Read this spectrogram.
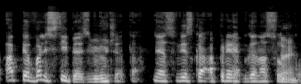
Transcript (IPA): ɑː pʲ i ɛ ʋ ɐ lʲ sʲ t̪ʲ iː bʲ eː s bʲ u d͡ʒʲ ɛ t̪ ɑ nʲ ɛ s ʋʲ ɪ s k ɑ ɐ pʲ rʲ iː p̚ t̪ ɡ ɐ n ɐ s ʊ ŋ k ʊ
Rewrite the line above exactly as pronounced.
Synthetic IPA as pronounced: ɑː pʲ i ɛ ʋ ɐ lʲ sʲ t̪ʲ iː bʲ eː s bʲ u d͡ʒʲ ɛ t̪ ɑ nʲ ɛ s ʋʲ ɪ s k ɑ ɐ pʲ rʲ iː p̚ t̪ ɡ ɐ n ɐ s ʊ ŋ k ʊ

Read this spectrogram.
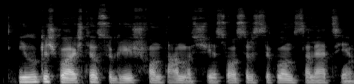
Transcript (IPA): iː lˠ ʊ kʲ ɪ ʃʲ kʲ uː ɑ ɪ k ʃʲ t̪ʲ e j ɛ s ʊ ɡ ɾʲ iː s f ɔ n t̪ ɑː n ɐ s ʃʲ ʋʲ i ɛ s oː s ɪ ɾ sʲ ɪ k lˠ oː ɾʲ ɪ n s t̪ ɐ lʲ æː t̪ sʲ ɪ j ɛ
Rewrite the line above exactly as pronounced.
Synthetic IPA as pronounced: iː lˠ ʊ kʲ ɪ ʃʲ kʲ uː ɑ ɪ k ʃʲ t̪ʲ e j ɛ s ʊ ɡ ɾʲ iː ʃ f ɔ n t̪ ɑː n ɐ s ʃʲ ʋʲ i ɛ s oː s ɪ ɾ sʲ ɪ k lˠ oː ɪ n s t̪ ɐ lʲ æː t̪ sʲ ɪ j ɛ

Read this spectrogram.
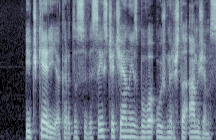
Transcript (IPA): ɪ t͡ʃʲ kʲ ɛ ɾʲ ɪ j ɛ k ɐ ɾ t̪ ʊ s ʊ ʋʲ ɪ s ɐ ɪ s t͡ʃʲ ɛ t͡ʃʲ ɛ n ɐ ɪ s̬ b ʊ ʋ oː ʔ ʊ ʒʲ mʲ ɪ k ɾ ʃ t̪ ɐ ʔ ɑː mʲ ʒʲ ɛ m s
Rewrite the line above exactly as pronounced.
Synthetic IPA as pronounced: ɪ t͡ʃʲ kʲ ɛ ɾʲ ɪ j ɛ k ɐ ɾ t̪ ʊ s ʊ ʋʲ ɪ s ɐ ɪ s t͡ʃʲ ɛ t͡ʃʲ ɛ n ɐ ɪ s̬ b ʊ ʋ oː ʔ ʊ ʒʲ mʲ ɪ ɾ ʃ t̪ ɐ ʔ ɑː mʲ ʒʲ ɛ m s

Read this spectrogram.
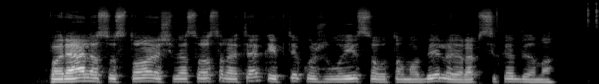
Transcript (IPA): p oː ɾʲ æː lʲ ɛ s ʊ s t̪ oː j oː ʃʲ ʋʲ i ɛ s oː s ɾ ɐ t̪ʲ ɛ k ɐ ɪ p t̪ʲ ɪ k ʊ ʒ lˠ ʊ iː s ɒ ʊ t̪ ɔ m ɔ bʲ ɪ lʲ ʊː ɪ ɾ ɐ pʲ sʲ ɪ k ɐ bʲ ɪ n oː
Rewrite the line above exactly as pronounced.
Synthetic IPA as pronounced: p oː ɾʲ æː lʲ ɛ s ʊ s t̪ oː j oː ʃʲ ʋʲ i ɛ s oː s ɾ ɐ t̪ʲ ɛ k ɐ ɪ p t̪ʲ ɪ k ʊ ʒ lˠ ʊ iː s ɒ ʊ t̪ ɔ m ɔ bʲ ɪ lʲ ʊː ɪ ɾ ɐ pʲ sʲ ɪ k ɐ bʲ ɪ n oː

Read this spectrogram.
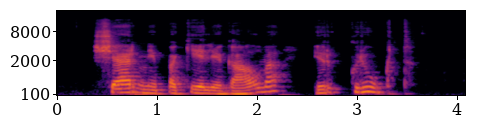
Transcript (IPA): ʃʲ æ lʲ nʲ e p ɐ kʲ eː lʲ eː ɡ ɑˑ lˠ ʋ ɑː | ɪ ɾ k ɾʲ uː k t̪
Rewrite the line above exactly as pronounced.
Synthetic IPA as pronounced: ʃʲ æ ɾʲ nʲ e p ɐ kʲ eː lʲ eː ɡ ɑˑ lˠ ʋ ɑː | ɪ ɾ k ɾʲ uː k t̪

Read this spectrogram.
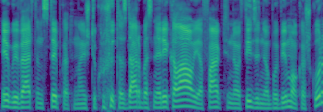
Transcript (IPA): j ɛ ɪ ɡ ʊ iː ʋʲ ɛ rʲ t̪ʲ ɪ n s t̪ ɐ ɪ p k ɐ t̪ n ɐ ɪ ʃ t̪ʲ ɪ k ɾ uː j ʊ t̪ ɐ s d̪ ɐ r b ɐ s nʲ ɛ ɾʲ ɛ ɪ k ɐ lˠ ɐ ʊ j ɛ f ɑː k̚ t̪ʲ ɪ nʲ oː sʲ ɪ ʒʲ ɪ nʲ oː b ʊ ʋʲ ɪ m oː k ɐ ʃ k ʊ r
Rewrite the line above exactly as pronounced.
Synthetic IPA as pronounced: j ɛ ɪ ɡ ʊ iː ʋʲ ɛ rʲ t̪ʲ ɪ n s t̪ ɐ ɪ p k ɐ t̪ n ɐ ɪ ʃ t̪ʲ ɪ k ɾ uː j ʊ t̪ ɐ s d̪ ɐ r b ɐ s nʲ ɛ ɾʲ ɛ ɪ k ɐ lˠ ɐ ʊ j ɛ f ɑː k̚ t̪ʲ ɪ nʲ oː fʲ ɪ zʲ ɪ nʲ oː b ʊ ʋʲ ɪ m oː k ɐ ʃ k ʊ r

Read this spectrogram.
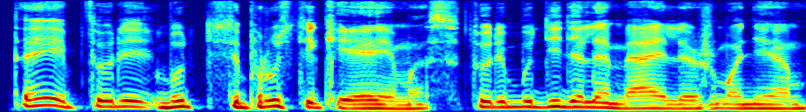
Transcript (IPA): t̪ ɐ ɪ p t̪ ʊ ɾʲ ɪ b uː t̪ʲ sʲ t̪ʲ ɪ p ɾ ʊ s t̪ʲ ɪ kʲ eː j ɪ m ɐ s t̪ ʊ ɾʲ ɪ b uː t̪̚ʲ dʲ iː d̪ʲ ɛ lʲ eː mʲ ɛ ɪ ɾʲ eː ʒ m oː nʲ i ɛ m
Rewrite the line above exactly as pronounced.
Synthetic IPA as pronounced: t̪ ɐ ɪ p t̪ ʊ ɾʲ ɪ b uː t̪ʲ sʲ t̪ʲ ɪ p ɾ ʊ s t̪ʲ ɪ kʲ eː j ɪ m ɐ s t̪ ʊ ɾʲ ɪ b uː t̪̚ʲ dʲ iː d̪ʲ ɛ lʲ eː mʲ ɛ ɪ lʲ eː ʒ m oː nʲ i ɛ m

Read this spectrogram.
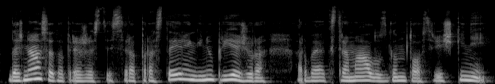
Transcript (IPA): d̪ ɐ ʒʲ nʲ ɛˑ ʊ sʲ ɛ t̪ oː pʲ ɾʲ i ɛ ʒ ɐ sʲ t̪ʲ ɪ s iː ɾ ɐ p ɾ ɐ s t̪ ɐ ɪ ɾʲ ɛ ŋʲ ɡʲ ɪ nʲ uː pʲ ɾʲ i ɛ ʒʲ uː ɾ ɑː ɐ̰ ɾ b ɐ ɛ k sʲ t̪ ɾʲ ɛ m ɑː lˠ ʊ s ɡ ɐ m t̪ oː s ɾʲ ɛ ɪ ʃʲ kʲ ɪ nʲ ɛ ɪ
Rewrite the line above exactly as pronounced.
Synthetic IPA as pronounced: d̪ ɐ ʒʲ nʲ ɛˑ ʊ sʲ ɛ t̪ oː pʲ ɾʲ i ɛ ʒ ɐ sʲ t̪ʲ ɪ s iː ɾ ɐ p ɾ ɐ s t̪ ɐ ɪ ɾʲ ɛ ŋʲ ɡʲ ɪ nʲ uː pʲ ɾʲ i ɛ ʒʲ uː ɾ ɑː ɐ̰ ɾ b ɐ ɛ k sʲ t̪ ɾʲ ɛ m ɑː lˠ ʊ s ɡ ɐ m t̪ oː s ɾʲ ɛ ɪ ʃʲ kʲ ɪ nʲ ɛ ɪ

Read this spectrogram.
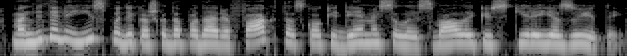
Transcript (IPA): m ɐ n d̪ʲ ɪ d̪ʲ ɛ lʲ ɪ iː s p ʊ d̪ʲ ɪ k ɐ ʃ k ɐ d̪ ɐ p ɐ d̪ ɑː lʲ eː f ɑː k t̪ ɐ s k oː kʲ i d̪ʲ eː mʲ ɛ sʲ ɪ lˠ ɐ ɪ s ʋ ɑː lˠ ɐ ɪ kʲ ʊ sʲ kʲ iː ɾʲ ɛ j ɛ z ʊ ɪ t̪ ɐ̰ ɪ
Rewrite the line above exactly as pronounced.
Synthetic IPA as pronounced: m ɐ n d̪ʲ ɪ d̪ʲ ɛ lʲ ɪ iː s p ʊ d̪ʲ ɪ k ɐ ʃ k ɐ d̪ ɐ p ɐ d̪ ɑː ɾʲ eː f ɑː k t̪ ɐ s k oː kʲ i d̪ʲ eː mʲ ɛ sʲ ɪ lˠ ɐ ɪ s ʋ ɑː lˠ ɐ ɪ kʲ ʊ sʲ kʲ iː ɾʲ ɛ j ɛ z ʊ ɪ t̪ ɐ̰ ɪ

